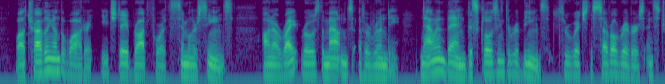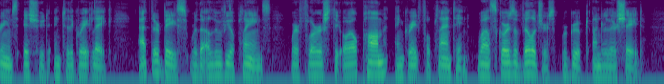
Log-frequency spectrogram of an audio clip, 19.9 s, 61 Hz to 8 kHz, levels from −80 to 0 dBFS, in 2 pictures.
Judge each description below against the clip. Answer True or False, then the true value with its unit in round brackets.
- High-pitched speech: False (100 Hz)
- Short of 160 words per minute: False (185 wpm)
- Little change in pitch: True (2.3 semitones)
